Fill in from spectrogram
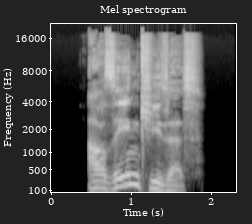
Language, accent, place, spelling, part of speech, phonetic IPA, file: German, Germany, Berlin, Arsenkieses, noun, [aʁˈzeːnˌkiːzəs], De-Arsenkieses.ogg
- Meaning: genitive singular of Arsenkies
